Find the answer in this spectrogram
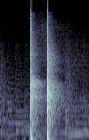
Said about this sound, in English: And oh, can I get a clap?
